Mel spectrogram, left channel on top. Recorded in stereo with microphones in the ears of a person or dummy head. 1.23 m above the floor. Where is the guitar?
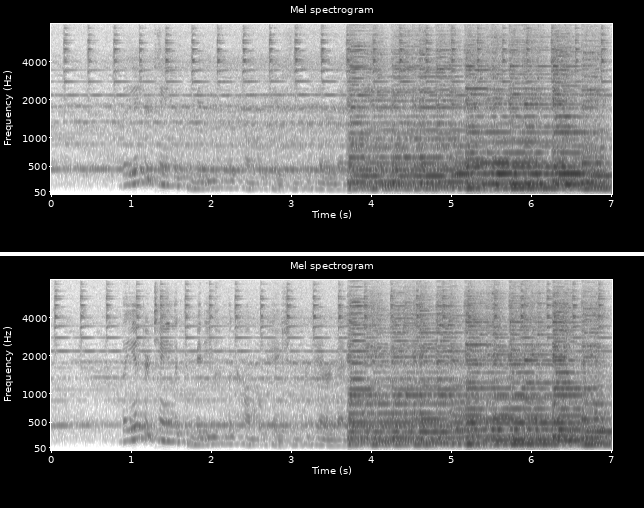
Centre (ahead or behind), 4 m.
